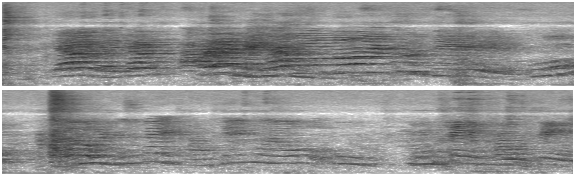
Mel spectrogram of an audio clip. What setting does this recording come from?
crowded indoor space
